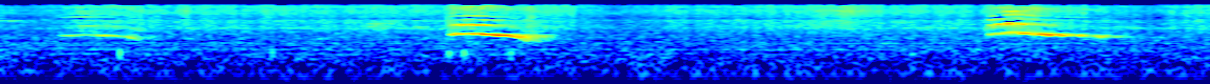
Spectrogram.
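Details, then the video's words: Domestic cat or kitten giving two soft, drawn-out meows that fall in pitch, about three seconds apart, against a faint steady hiss. "Cute Cat and lovely Kitten Voice"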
